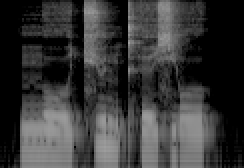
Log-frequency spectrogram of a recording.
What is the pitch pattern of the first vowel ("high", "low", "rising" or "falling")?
low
